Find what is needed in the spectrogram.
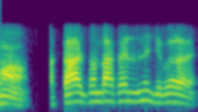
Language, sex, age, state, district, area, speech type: Maithili, male, 18-30, Bihar, Supaul, rural, conversation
